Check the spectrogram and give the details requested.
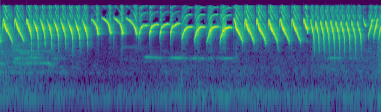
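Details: Belgian canary singing for canary training: tours of rapid, sharply downslurred whistled notes, each phrase repeating one syllable several times before switching to a new, slightly higher or lower note, in a steady bright stream with no other sounds.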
